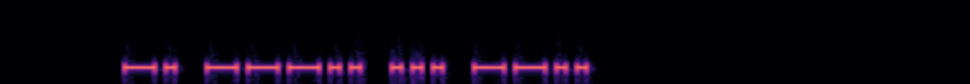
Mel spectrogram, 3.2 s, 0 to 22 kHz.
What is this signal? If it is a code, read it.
Morse code, heard as a keyed tone, about 36 wpm, 700 Hz. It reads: N8SZ
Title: USA Call Signs - 4 Characters - 2x Character Spacing - 35wpm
